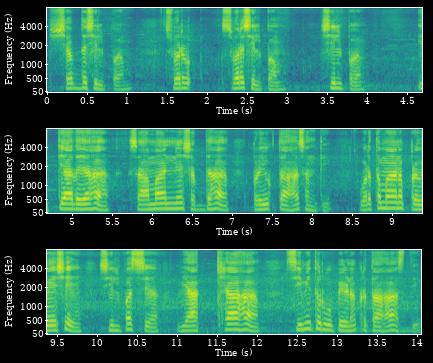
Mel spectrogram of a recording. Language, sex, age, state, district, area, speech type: Sanskrit, male, 18-30, Maharashtra, Solapur, rural, spontaneous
